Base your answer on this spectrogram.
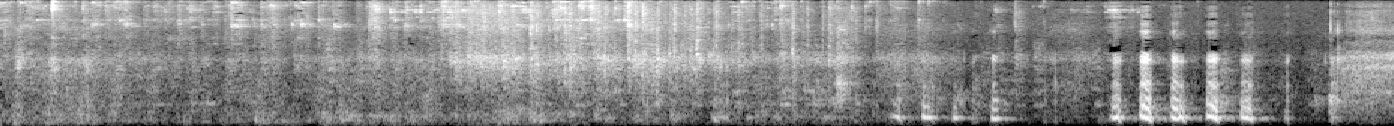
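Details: Two dogs, Helix and Ollie, playing wildly; a scuffling, noisy stretch ends in a run of short repeated whining yelps, about six quick pulses near the end.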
